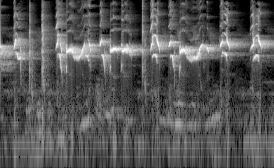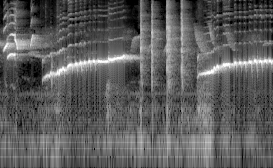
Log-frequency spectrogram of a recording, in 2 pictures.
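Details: Magpie-robin (murai) song played to coax birds into singing: a fast series of looping whistled notes, then long smooth upward-sliding whistles between sharp clicks.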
